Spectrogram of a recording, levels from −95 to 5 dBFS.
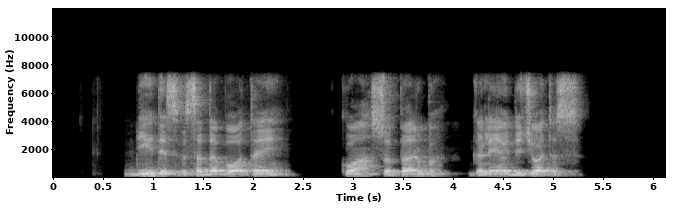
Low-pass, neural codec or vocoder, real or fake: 7.2 kHz; none; real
